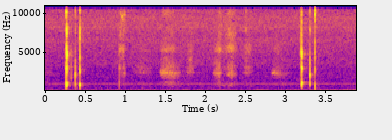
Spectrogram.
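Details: Awake baby boy hiccuping: faint, sharp little clicks in a quiet room, in two small clusters a few seconds apart; infant hiccups.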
